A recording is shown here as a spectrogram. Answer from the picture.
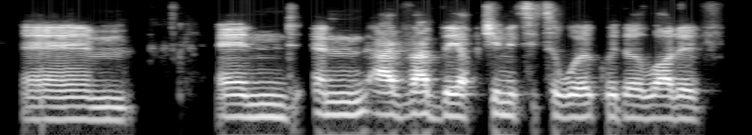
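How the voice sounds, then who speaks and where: A man with a British accent speaks in a very deep, low pitch and a flat monotone. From UK. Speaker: technology executive. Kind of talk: guest lecture. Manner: hesitant, many fillers and repeats.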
